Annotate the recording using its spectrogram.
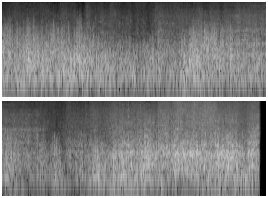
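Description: A sled scrapes and hisses over packed snow.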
